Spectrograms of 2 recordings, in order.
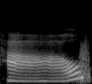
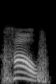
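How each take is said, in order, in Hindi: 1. पिच नीचे जाती है, फिर ऊपर उठती है। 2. पिच तेज़ी से नीचे गिरती है। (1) "अब अगर थर्ड टोन है" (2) "फोर्थ टोन है"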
